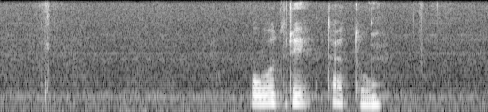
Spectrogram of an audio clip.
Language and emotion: Russian, sad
